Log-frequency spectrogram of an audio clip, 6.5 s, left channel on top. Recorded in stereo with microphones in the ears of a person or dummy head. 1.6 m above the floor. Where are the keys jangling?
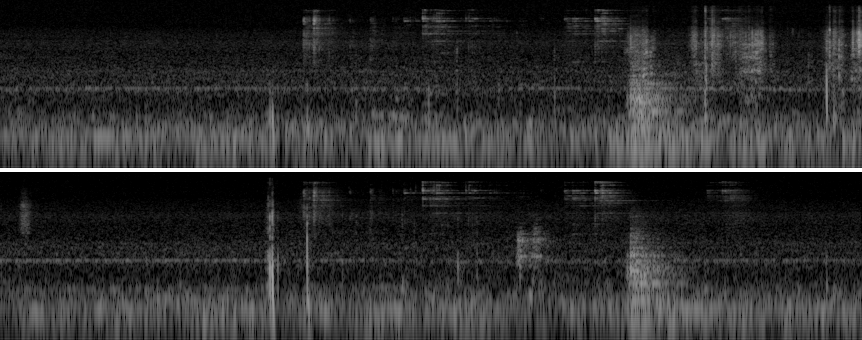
25° left (ahead or behind), 0.9 m; by 5.6 s 5° right (ahead or behind), 4.5 m.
